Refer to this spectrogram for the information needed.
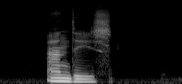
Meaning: Synonym of Andes Mountains
- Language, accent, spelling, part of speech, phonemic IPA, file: English, UK, Andes, proper noun, /ˈæn.diːz/, En-uk-andes.ogg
